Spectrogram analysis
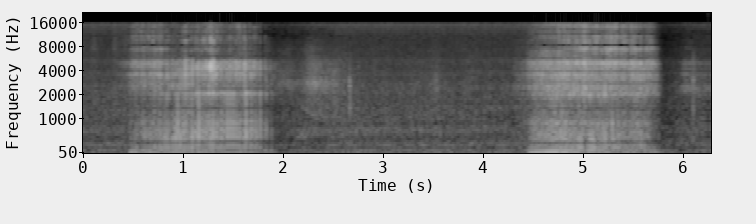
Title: My snoring brother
